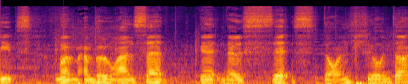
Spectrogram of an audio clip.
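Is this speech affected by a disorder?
Yes: cerebral palsy.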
